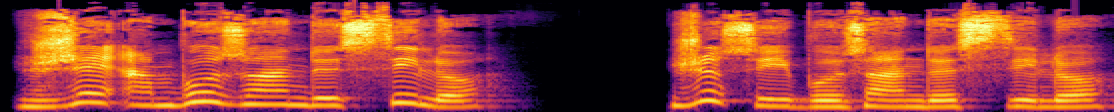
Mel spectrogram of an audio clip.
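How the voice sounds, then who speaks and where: A woman reading out a French quiz for learners, pronouncing each answer choice and explanation in a measured, scripted way. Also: mid-range voice, expressive. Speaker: French teacher.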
